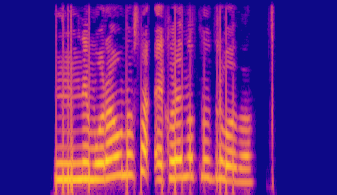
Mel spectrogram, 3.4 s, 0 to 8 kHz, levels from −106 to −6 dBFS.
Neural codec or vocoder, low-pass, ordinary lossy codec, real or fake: none; 7.2 kHz; Opus, 64 kbps; real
